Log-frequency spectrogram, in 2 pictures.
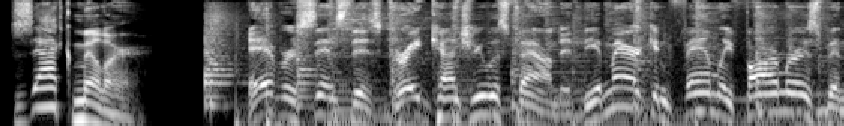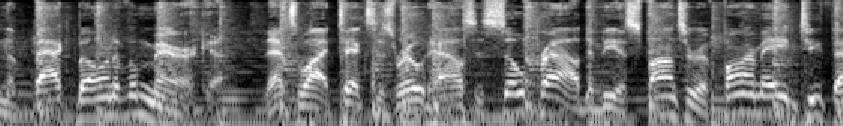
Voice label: southern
